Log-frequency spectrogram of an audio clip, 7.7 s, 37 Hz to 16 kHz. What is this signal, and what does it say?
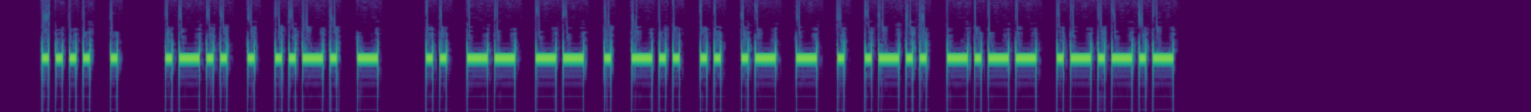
Morse code, heard as a keyed tone, about 34 wpm, 700 Hz. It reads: HE LEFT IMMEDIATELY.
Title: Sentences from Top 1100 Words 35wpm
